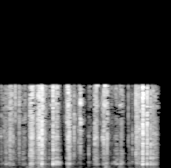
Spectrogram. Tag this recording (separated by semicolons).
writing; pen; desk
